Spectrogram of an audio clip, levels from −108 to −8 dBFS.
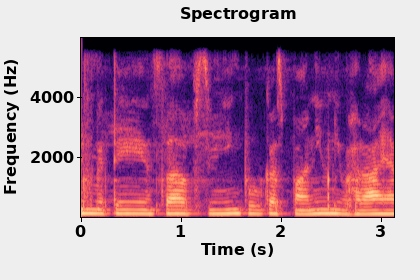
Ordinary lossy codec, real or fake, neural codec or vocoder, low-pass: none; real; none; 5.4 kHz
